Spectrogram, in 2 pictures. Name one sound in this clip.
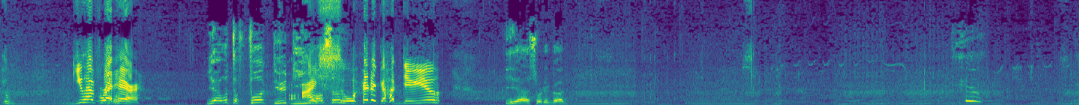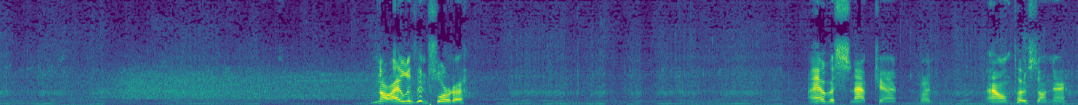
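A dirt bike engine revs and whines, rising and falling.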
